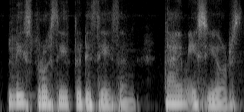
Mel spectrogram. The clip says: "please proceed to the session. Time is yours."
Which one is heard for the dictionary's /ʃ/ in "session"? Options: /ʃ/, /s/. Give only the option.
/s/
